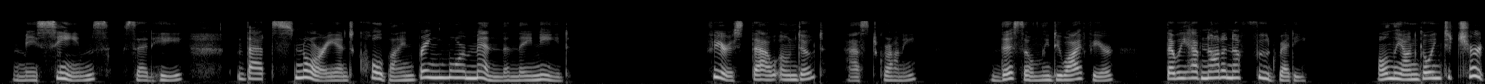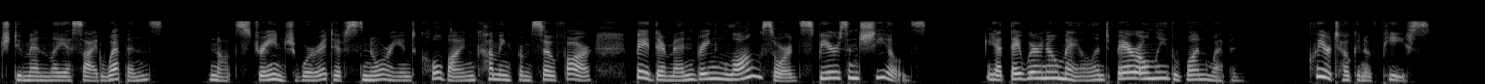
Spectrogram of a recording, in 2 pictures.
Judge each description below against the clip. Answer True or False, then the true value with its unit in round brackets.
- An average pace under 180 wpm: True (150 wpm)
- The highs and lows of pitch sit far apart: True (6.2 semitones)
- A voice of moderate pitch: False (220 Hz)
